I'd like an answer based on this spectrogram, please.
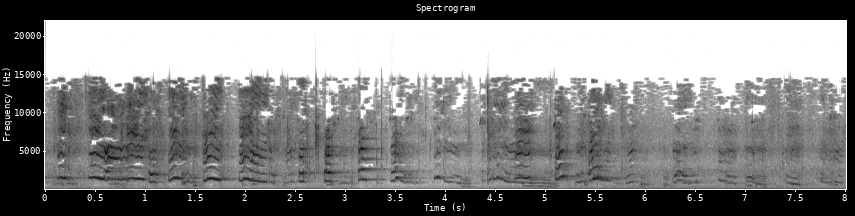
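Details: Litter of puppies, several crying at once in high squeaky whimpers and yelps that slide up and down, rapid and overlapping, with a steady low electrical hum beneath.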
